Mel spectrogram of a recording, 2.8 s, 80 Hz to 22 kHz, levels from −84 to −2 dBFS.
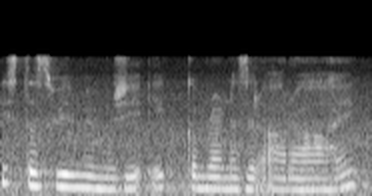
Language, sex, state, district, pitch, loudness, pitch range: Hindi, female, Arunachal Pradesh, Lower Dibang Valley, 200 Hz, -15 LUFS, 190-225 Hz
